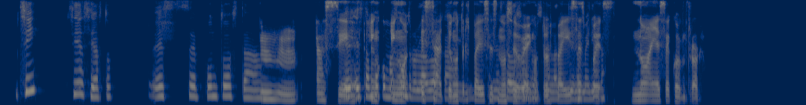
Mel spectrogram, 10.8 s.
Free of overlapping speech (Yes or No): No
